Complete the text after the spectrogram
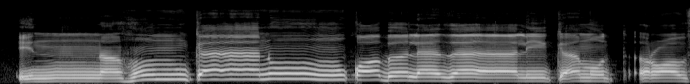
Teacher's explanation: کاف کی آواز باریک ہوگی اور یہاں قاف کی آواز پر ہوگی، با میں قلقلہ کریں گے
